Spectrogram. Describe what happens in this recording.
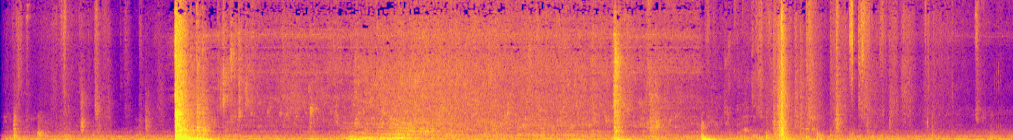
I opened and closed the door and turned on the tap. As soon as water is running I flushed the toilet and opened the door again.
